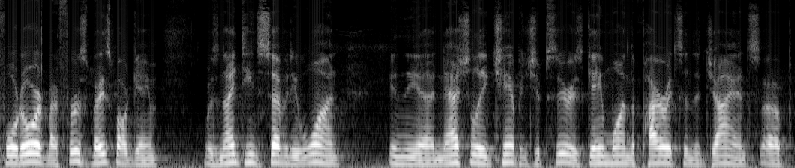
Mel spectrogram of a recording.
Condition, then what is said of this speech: None; typical speech.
